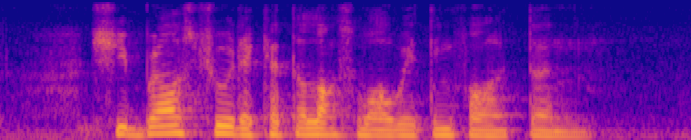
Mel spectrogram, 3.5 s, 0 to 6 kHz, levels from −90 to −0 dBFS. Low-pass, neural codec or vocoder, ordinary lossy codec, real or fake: 5.4 kHz; vocoder, 44.1 kHz, 80 mel bands, Vocos; none; fake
